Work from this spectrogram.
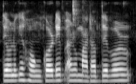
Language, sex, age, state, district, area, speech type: Assamese, female, 30-45, Assam, Dhemaji, rural, spontaneous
